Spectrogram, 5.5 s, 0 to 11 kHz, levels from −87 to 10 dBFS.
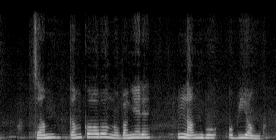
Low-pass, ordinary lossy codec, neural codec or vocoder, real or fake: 9.9 kHz; Opus, 64 kbps; codec, 16 kHz in and 24 kHz out, 0.9 kbps, LongCat-Audio-Codec, fine tuned four codebook decoder; fake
